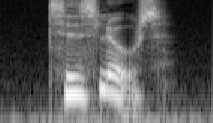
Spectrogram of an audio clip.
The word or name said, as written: tidslås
